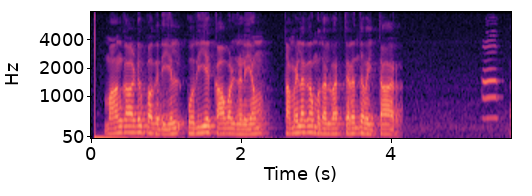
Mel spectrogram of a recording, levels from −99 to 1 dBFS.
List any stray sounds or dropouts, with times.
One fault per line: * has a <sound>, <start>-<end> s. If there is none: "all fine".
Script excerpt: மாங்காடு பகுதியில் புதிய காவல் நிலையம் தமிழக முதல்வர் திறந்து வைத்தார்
* has a laugh, 5.2-5.5 s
